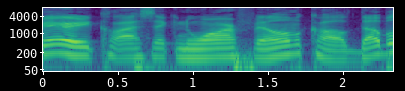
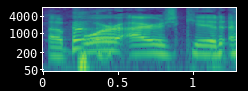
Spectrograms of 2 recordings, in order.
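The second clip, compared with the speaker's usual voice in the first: louder put-on Irish accent; 4 semitones higher, 6 dB louder than usual. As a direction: repeat it with an Irish lilt. Repeats phrase in Irish accent.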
